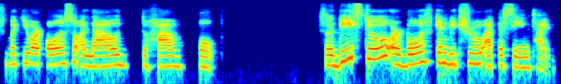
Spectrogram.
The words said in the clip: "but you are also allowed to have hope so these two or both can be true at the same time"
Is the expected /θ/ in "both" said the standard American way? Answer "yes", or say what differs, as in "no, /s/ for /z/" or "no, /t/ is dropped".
yes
